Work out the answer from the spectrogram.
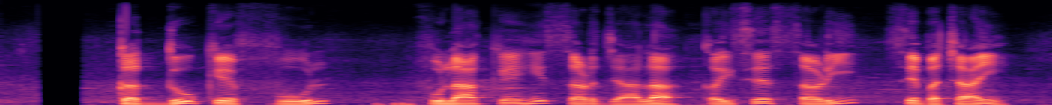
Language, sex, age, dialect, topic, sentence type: Magahi, male, 25-30, Western, agriculture, question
